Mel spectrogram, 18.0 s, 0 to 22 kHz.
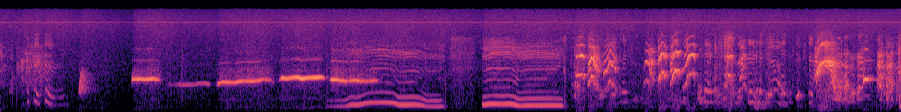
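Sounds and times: whistled tune: 2.6 - 7.2
low buzzy tone: 2.8 - 8.9, 9.6 - 11.3.

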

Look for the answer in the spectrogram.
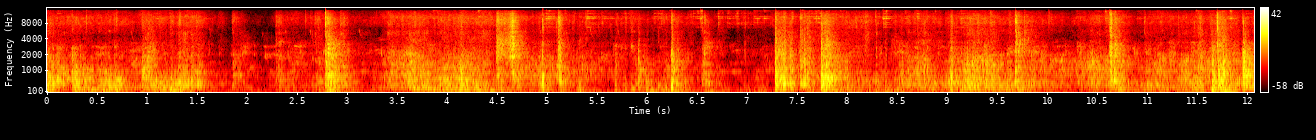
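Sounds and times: skateboard wheels rolling on asphalt: 0.0 - 6.6, 7.2 - 12.0.

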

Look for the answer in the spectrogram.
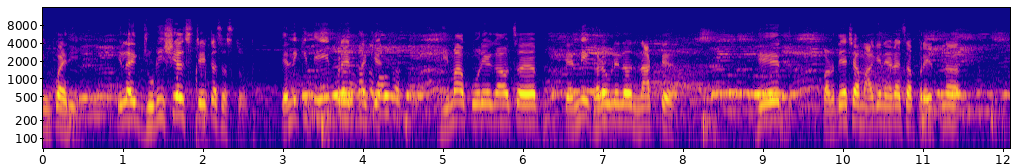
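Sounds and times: man speaking into microphones: 0.0 - 12.0.

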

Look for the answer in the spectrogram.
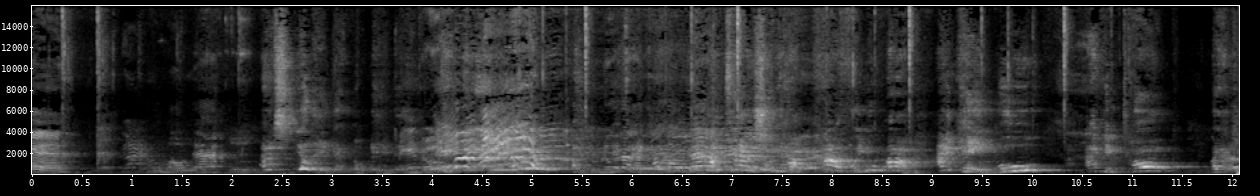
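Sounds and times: voices talking over one another: 2.3 - 10.2.

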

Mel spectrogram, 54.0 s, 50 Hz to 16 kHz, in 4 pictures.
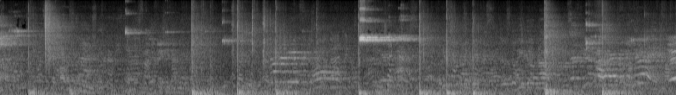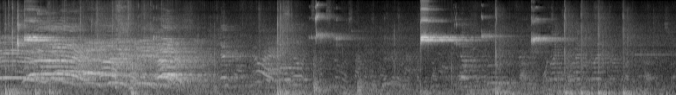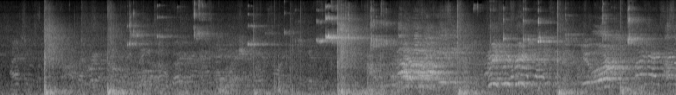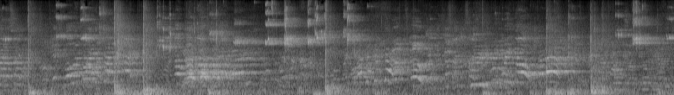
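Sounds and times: volleyball smacks echoing in gym: 0.5 - 1.5, 42.8 - 43.8.

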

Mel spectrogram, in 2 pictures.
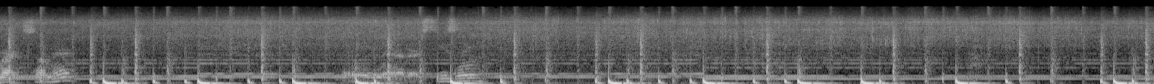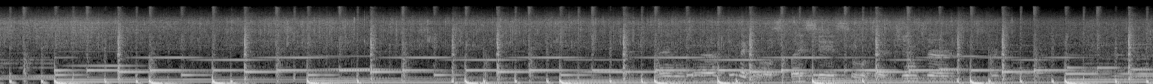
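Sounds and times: background music with steady beat: 0.0 - 23.0
broth simmering: 0.0 - 23.0
meat sizzling on a grill: 0.0 - 23.0.

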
